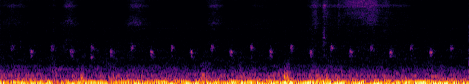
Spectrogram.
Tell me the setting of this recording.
car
